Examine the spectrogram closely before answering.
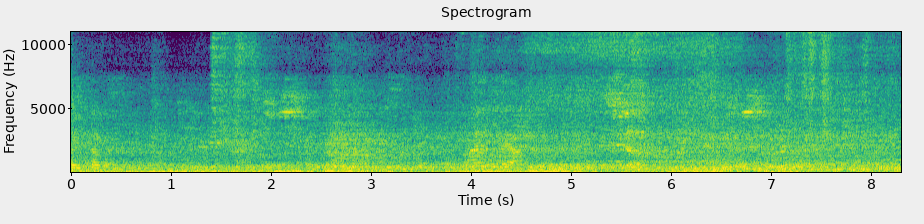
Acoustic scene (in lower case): subway station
